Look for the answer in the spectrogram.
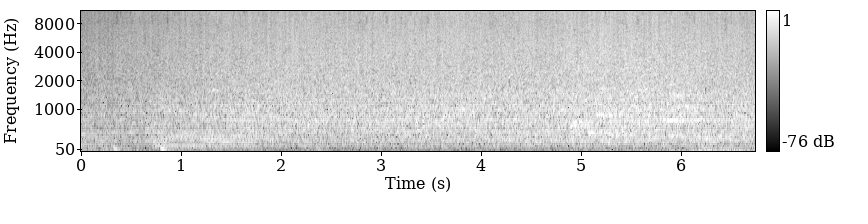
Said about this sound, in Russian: Откуда-то из глубины пещеры с 9-метровой высоты обрушивается поток шириной 8,5 метров. Ежеминутно падает около полутора тонн воды.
